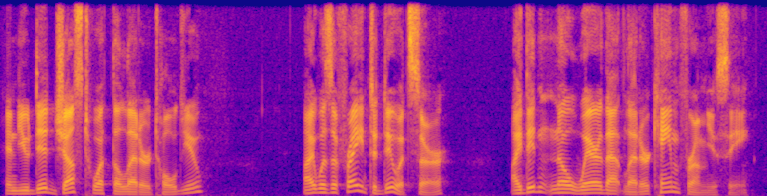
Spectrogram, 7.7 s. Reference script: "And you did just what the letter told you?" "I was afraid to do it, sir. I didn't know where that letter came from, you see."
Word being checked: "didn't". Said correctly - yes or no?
yes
